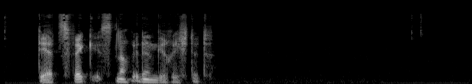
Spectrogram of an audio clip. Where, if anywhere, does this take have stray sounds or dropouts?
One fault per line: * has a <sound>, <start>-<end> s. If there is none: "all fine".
all fine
